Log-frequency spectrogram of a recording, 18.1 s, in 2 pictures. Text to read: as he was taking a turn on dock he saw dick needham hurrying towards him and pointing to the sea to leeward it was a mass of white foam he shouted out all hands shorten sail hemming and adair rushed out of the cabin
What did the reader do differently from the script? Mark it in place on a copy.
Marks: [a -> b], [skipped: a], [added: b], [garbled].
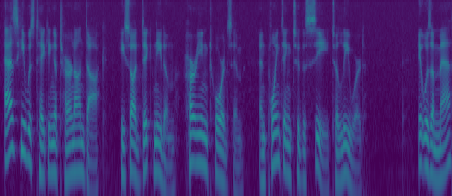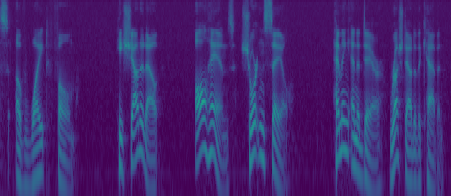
as he was taking a turn on dock he saw dick needham hurrying towards him and pointing to the sea to leeward it was a mass of white foam he shouted out all hands shorten sail hemming and adair rushed out of the cabin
